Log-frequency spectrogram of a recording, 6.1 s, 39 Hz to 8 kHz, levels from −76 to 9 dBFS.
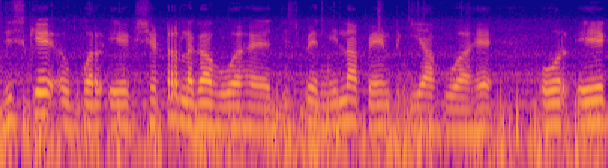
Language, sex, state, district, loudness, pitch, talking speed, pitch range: Hindi, male, Rajasthan, Bikaner, -16 LUFS, 150 Hz, 160 wpm, 135-155 Hz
